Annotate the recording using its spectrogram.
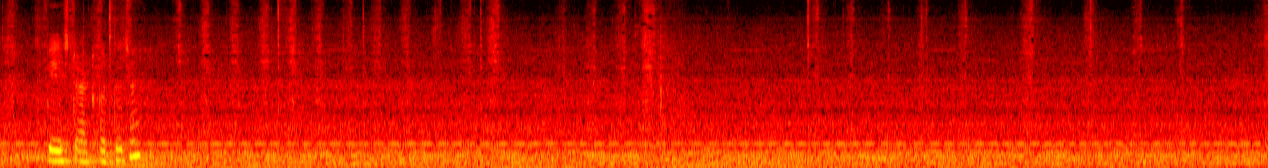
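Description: A palette knife scrapes and taps softly through thick paste.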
